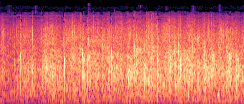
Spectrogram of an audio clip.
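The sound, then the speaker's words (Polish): Applause from an audience at a film festival event, greeting the film's maker: dense, steady clapping that holds at an even, fairly soft level throughout, without voices. “Wielkie brawa dla Mikołaja.”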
